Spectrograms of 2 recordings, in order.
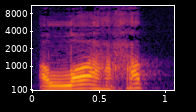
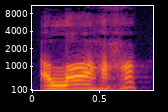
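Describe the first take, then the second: First: The h is merged into the following h. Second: The same.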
